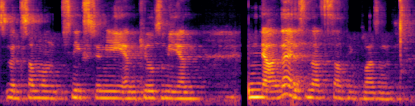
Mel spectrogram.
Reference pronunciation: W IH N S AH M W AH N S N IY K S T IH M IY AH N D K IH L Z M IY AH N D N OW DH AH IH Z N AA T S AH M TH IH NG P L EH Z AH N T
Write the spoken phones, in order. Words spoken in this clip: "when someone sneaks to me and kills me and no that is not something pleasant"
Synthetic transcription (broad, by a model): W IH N S AH M W AH N S N IY K S T IH M IY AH N K IH L Z M IY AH N N OW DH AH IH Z N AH T S AH M TH IH NG P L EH Z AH N T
